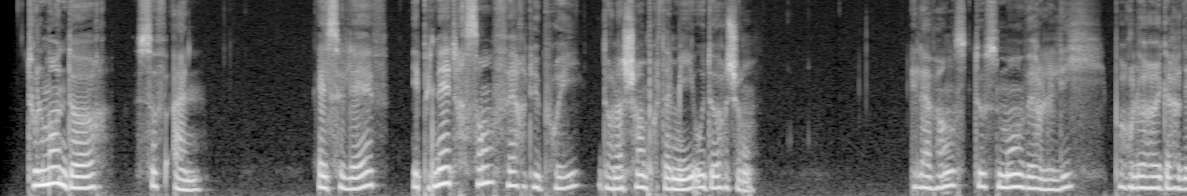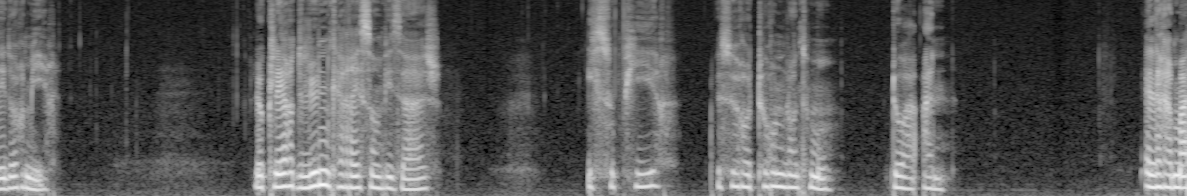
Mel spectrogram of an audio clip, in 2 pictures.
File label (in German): Hörbuch französisch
